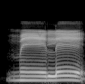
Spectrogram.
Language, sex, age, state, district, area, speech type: Tamil, female, 30-45, Tamil Nadu, Kallakurichi, urban, read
